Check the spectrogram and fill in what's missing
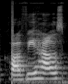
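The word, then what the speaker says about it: Coffee Haus: It's called Coffee House, but it's spelled H-A-U-S, not the traditional house. – Oh, so, yes. – House. German.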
